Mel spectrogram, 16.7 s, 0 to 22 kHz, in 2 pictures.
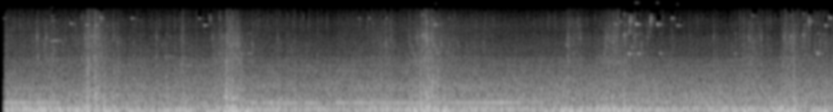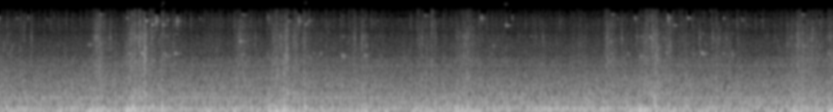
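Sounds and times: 
bus driving on freeway recorded inside the bus: 0.0s - 16.6s.

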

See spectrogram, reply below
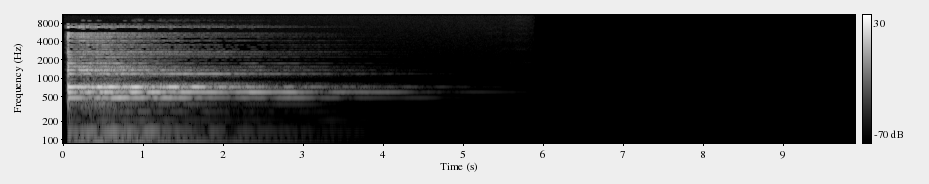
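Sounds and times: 
creepy gong: 0.0s - 3.4s.

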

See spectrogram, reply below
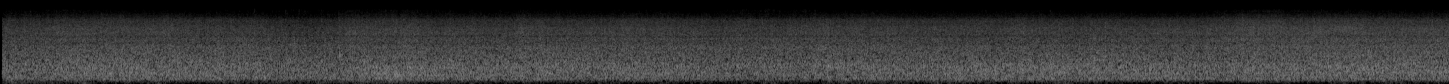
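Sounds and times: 
rough sea at an ocean beach: 0.0s - 14.4s.

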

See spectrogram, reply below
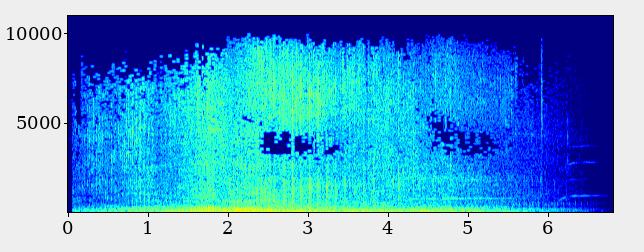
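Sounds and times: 
motorcycle driving by from right to left: 0.1s - 6.1s.

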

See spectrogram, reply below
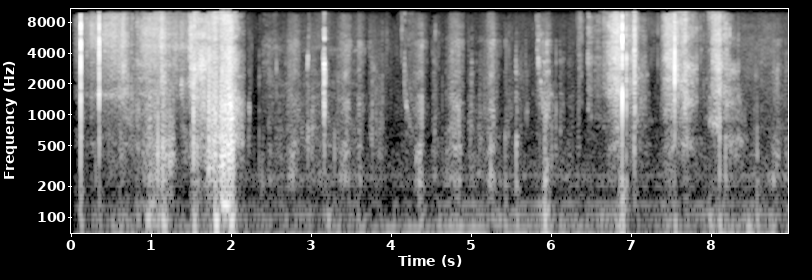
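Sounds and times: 
person eating a crunchy apple: 0.0s - 8.9s
human slurping: 0.7s - 2.2s.

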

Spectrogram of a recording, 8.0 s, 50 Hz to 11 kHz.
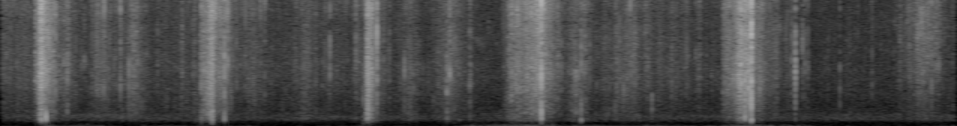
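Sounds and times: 
footsteps walking through forest dry undergrowth: 0.0s - 7.9s.

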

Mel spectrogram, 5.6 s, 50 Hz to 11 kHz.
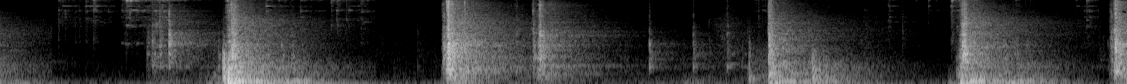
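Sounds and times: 
prison security door opening and closing: 0.3s - 2.8s, 3.7s - 5.5s.

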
